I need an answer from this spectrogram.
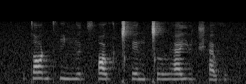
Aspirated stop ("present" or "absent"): present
